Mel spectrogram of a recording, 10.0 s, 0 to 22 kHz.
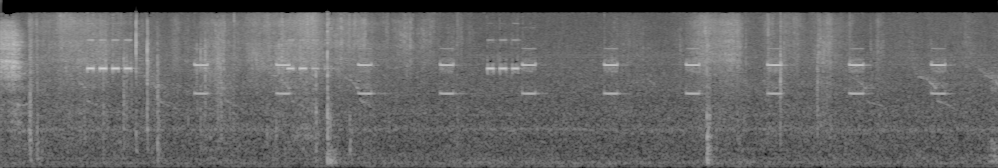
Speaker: okay it's been about 2 hours as you can hear from the beeping back here one of my triy tips is at 140° so I'm going to take that off this one right here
